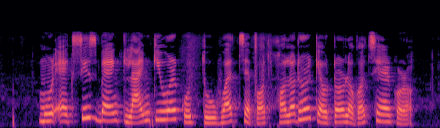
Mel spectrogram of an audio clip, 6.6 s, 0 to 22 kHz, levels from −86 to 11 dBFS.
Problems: constant background noise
